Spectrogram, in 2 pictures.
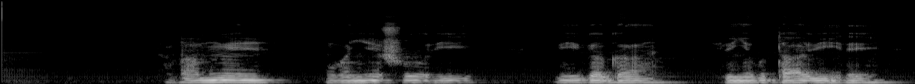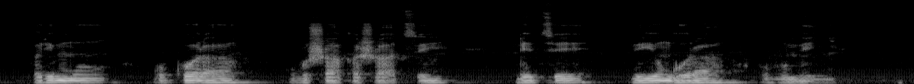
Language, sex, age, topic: Kinyarwanda, male, 50+, education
